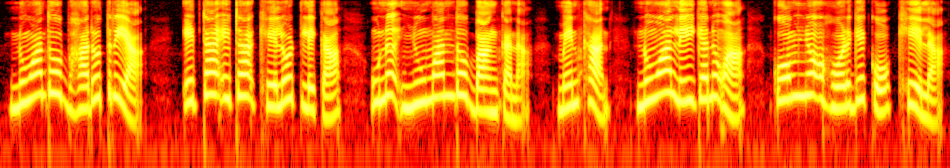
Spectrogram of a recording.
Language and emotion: Santali, neutral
